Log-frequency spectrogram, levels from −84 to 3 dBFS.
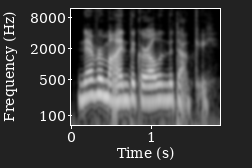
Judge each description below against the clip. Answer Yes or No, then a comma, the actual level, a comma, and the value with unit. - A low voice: No, high, 210 Hz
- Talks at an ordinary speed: No, fast, 225 wpm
